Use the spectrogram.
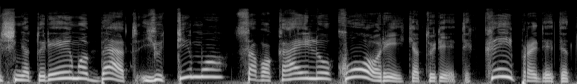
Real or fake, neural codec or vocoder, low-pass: real; none; 14.4 kHz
